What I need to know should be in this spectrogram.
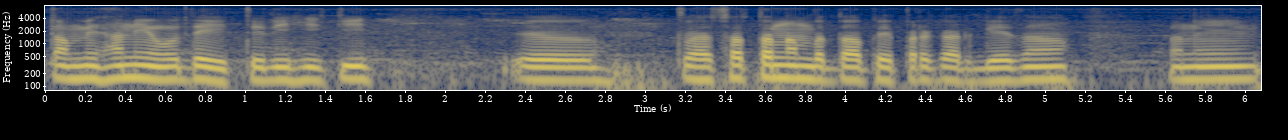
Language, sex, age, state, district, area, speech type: Dogri, male, 18-30, Jammu and Kashmir, Kathua, rural, spontaneous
